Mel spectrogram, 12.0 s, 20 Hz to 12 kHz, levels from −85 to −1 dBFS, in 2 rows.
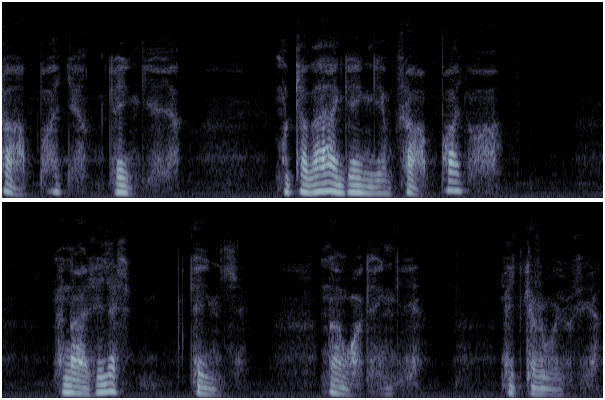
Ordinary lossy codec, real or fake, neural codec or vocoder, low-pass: none; real; none; 9.9 kHz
